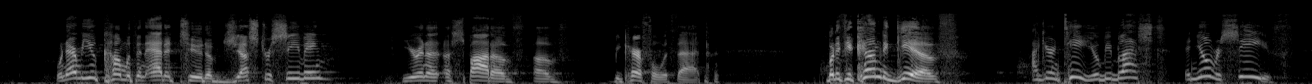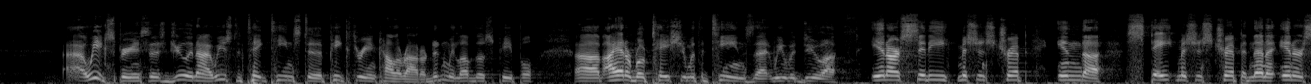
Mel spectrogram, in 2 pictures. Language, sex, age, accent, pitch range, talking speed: English, male, 30-49, American, 165-220 Hz, 190 wpm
